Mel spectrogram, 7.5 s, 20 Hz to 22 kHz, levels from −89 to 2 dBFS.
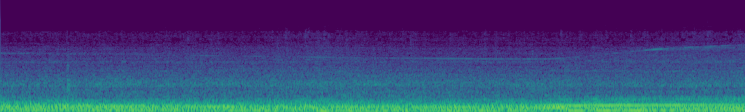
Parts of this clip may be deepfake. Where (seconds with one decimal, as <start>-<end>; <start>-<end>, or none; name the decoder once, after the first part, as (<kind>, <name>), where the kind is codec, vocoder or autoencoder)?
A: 0.0-1.6 (vocoder, BigVGAN v2); 3.6-4.0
